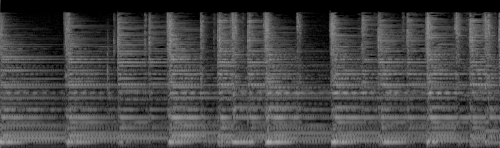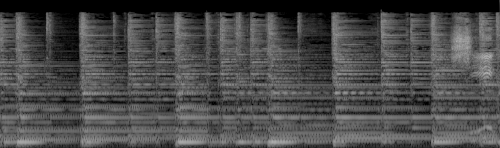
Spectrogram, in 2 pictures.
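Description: Solo acoustic guitar playing a song's intro, with chords strummed in a steady rhythm of about two strokes a second that starts suddenly. A woman's singing voice comes in at the very end.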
